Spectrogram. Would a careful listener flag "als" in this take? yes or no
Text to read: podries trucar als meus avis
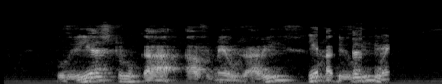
no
